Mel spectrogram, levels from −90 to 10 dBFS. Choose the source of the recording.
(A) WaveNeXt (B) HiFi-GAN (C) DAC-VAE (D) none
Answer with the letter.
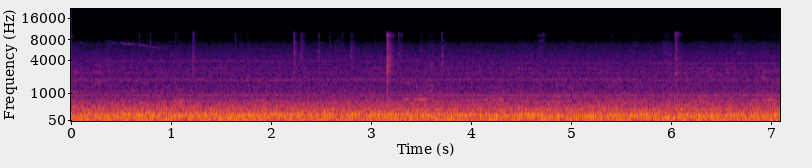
D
